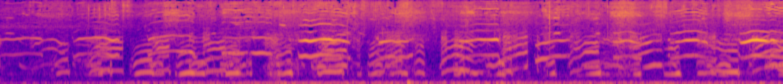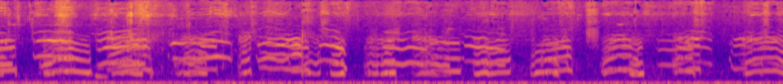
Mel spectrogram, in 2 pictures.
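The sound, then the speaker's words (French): High, wavering whimpers and squeals from several newborn puppies overlap continuously with their mother's occasional moans, slightly resonant, inside the hollow trunk of a chestnut tree where she had just given birth, on a January day. “Une chienne venait de mettre bas, à l'abri de ce tronc creux.”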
